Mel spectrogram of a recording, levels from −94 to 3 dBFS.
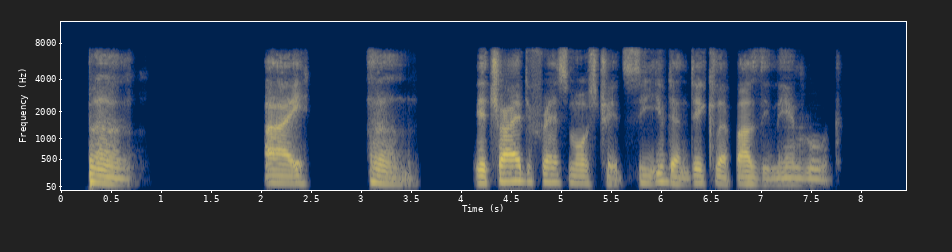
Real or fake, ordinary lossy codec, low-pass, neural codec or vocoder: fake; none; 7.2 kHz; codec, 16 kHz, 1.1 kbps, Voila-Tokenizer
